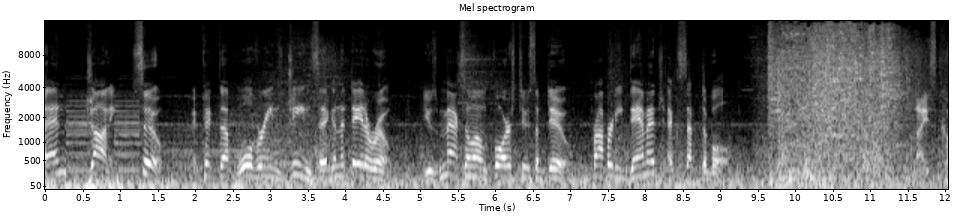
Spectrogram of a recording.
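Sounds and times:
background music: 0.0s - 12.0s
debris crashing and shattering: 9.4s - 12.0s.

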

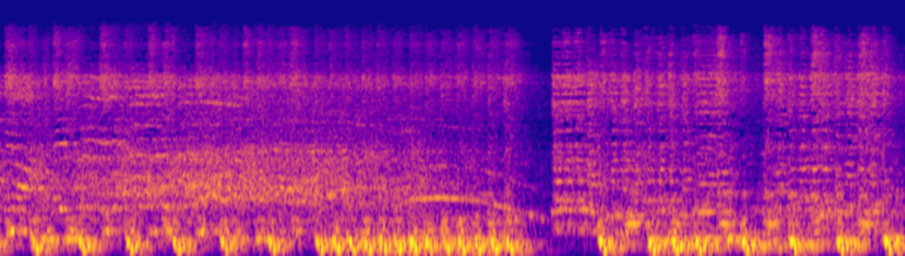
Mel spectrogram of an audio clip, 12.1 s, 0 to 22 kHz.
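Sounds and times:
crowd cheering and shouting: 0.0s - 7.4s
loud dance music: 0.0s - 12.0s.

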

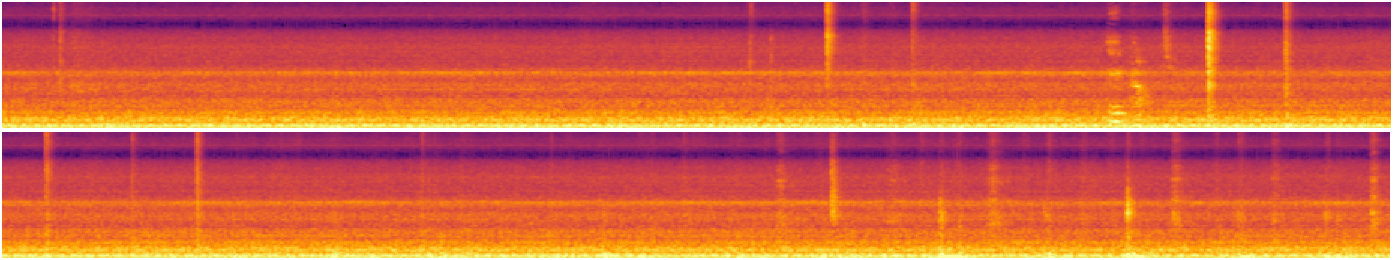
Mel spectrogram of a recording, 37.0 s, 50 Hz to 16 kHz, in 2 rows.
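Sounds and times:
machine hum with high whine: 0.0s - 37.0s
dull thumps: 22.2s - 37.0s.

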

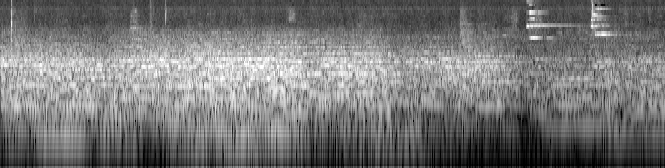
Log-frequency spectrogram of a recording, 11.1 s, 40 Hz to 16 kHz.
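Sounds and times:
pipe organ playing chords: 0.0s - 11.0s.

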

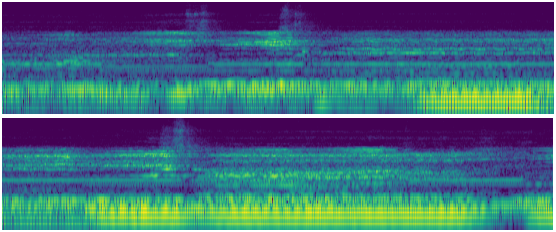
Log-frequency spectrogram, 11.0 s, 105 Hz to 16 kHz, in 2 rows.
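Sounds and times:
vocal ensemble singing chords: 0.0s - 11.0s.

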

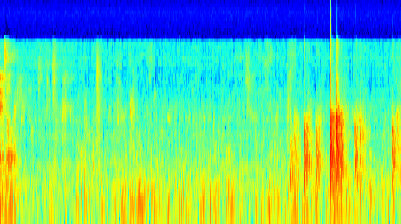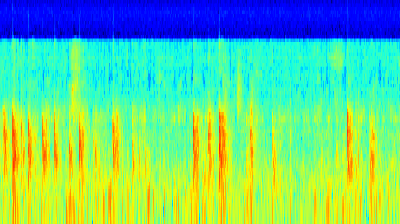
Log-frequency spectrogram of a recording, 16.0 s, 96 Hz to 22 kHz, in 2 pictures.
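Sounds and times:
stylus tapping and scratching on screen: 0.4s - 16.0s.

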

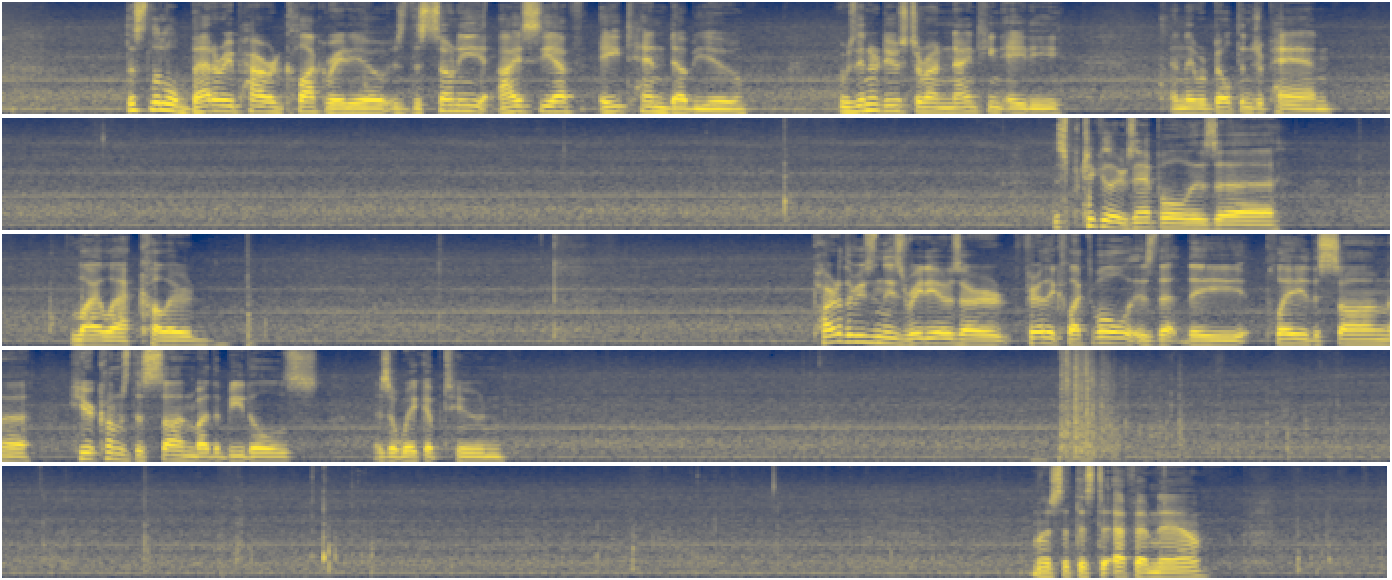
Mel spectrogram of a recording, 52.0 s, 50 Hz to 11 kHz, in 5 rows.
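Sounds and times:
faint hum: 0.0s - 52.0s.

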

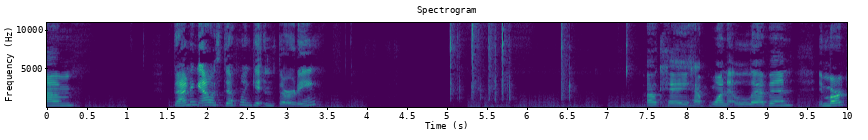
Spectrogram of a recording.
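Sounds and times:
calculator keys clicking: 5.0s - 6.6s.

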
